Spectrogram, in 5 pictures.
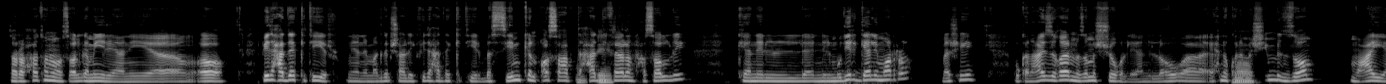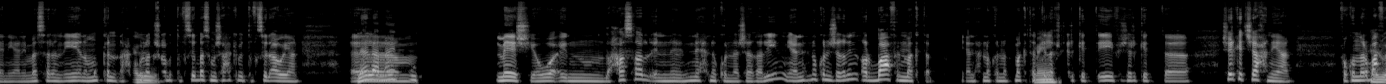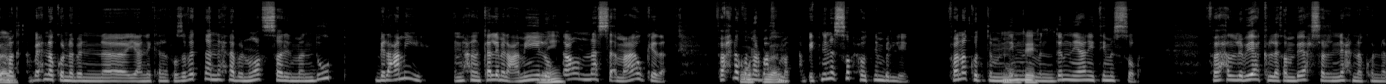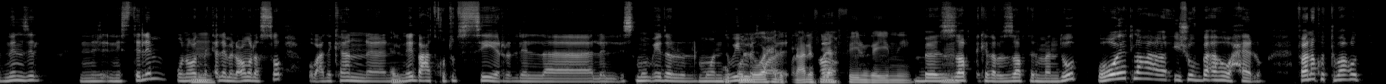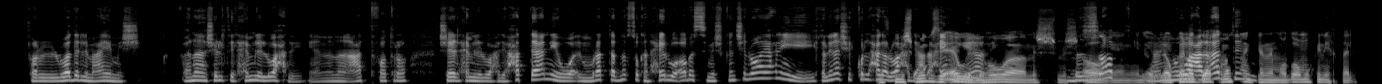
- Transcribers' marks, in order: in English: "team"
- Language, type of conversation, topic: Arabic, podcast, إيه أصعب تحدّي قابلَك في الشغل؟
